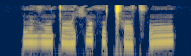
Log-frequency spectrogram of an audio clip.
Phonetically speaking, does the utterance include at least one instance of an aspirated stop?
yes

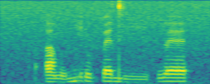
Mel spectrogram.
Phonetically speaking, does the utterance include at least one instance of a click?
no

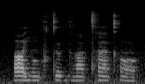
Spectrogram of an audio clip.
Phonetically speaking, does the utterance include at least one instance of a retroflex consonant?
no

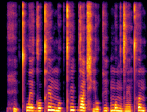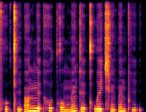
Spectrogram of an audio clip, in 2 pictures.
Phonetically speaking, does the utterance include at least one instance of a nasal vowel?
yes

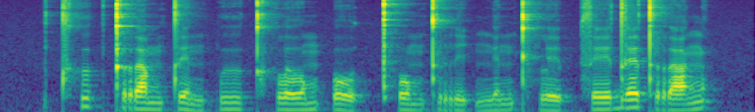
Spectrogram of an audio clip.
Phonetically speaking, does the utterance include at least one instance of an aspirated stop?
yes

